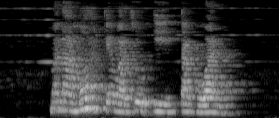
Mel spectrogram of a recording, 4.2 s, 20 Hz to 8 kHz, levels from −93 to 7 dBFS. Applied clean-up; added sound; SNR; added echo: classical method WPE with log-MMSE.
